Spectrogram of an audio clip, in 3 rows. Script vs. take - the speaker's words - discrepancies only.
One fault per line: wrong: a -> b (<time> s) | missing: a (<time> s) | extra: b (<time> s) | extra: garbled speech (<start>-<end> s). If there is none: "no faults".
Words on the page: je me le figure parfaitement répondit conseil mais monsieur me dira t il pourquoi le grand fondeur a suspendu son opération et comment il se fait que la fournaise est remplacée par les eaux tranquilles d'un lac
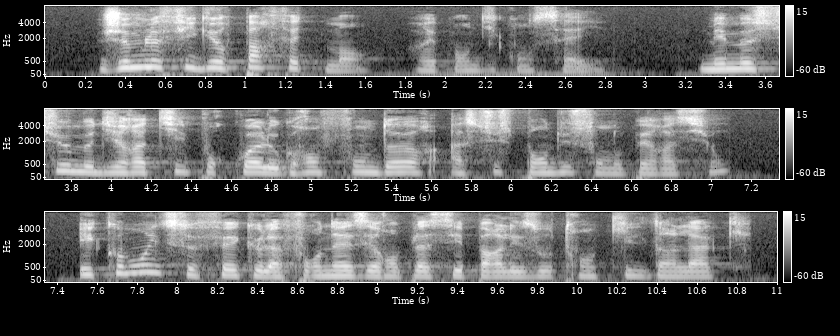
no faults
